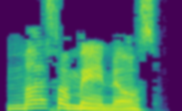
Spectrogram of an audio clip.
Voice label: mas o menos, Spain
